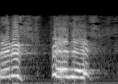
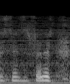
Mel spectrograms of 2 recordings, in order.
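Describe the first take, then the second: First: The phrase is screamed out with full force. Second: The phrase is said in a calm, ordinary voice. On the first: It was the climax of his whole purpose. The speaker calls it right. "pulling up with everything that he's got? And just screaming out" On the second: It was a passing remark. The speaker calls it wrong. "don't picture it just like, well, he just said it's finished"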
